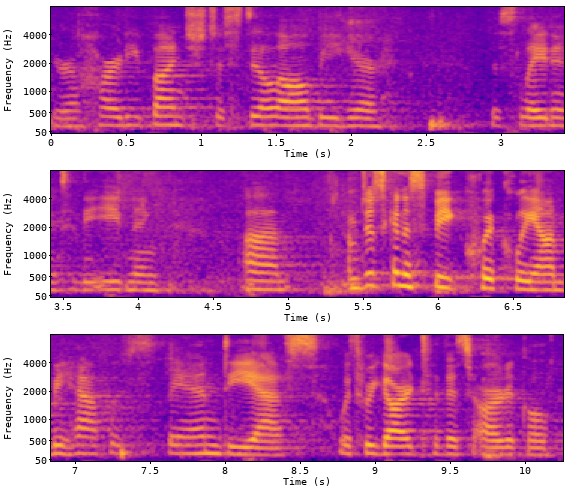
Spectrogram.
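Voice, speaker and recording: A woman's voice: medium pitch, fairly even intonation, moderate pace, fairly bright tone. Woman at a podium in a noisy hall. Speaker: community organization representative. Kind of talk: public comment at a town meeting. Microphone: podium microphone. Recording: reverberant hall with clear room noise.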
